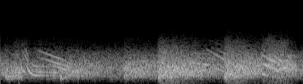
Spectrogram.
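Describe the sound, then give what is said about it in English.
Gunshots ring out on a ship's deck during a shootout: a few sharp, loud cracks, with whistling, falling tones trailing after them over a dense, steady background din. “The sergeant's shooting was accurate. Chalmers and Garrett's wasn't. The two killers dropped to the deck.”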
